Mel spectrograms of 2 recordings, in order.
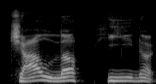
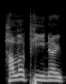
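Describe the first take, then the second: First: "Jalapeno" slowly, with a hard English J as in jam; mispronounced jalapeno. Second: "Jalapeno" with an H sound at the start; corrected jalapeno. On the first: Streamer testing "Jalapeno" with a hard J, mispronounced. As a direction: say "Jalapeno" as JAL-a-PEE-no, drawn out. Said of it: "sometimes I pronounce things in the wrong way". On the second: Streamer correcting "Jalapeno" to start with H, corrected. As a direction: say "Jalapeno" as HAL-a-PEE-no. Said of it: "Sorry, it's jalapeno, isn't it?". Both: Shown as a demonstration.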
